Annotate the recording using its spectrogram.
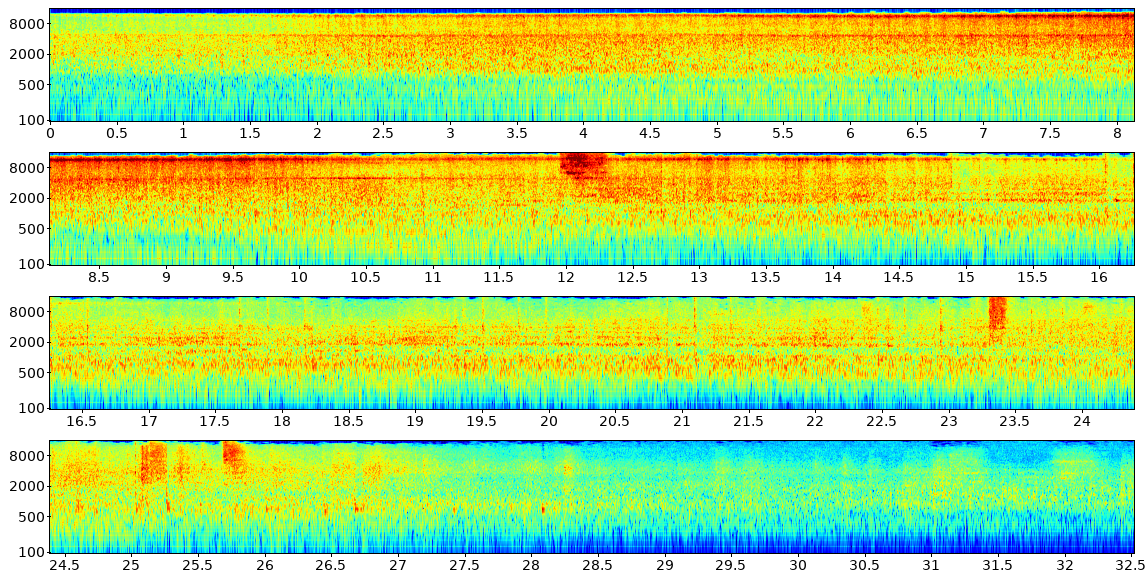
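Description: Diesel-hauled passenger train passing close by. The locomotive's engine note is heard first, as a steady hum, during the first ten seconds or so. Then comes the running noise of the coaches' wheels on the rails, with sharp clicks over the rail joints, fading near the end as the train moves away.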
